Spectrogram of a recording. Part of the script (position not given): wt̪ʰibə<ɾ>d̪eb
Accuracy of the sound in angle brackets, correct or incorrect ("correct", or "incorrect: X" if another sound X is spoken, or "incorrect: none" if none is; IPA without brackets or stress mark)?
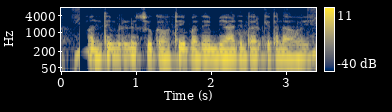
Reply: incorrect: none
